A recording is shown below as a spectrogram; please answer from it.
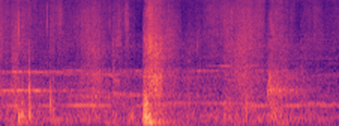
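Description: Hands kneading and pressing a stiff cookie dough on a floured wooden table, with a dull thump about a second in as the dough is pushed down.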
